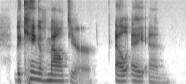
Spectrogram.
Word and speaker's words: Lan: Apparently there's some conflict over how to pronounce which character? Name. The King of Malkir, Lan. Lan.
